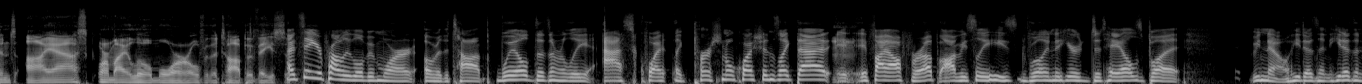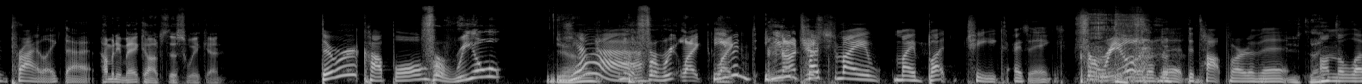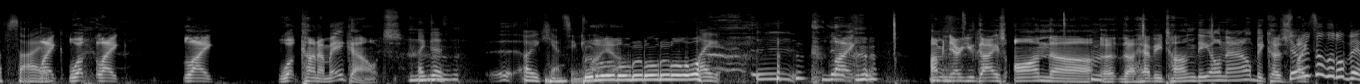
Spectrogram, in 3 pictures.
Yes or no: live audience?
no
